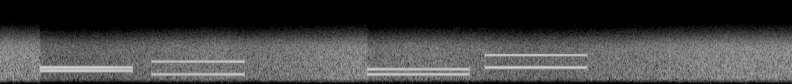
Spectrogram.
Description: Aircraft SELCAL, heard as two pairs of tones, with radio static. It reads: HK-EP EJ-KS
